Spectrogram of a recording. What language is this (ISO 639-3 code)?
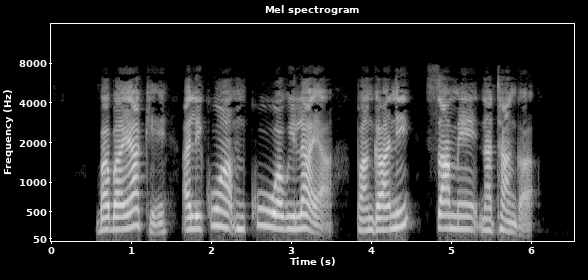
swa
